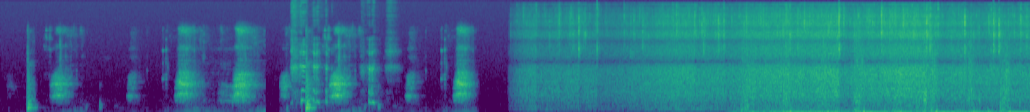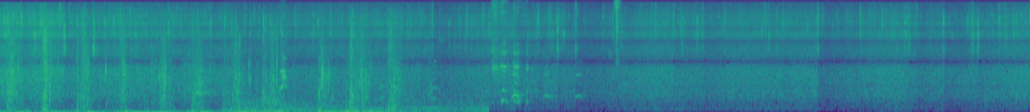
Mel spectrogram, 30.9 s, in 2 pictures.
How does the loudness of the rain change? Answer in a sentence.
The loudness of the rain goes down.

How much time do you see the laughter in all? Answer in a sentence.
The laughter can be heard for 2 seconds in total.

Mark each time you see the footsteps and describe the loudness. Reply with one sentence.
You can hear the footsteps from 10.9 to 21.6 s, at a steady volume.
